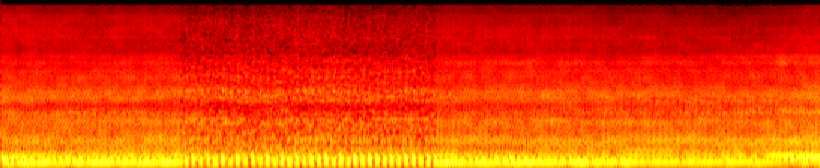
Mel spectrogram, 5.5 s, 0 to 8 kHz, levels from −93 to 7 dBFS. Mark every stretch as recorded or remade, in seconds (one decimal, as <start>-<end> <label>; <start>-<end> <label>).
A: 0.0-1.2 remade; 1.2-2.9 recorded; 2.9-5.5 remade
